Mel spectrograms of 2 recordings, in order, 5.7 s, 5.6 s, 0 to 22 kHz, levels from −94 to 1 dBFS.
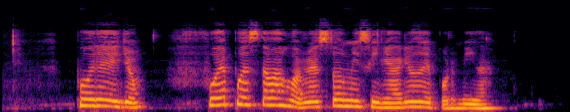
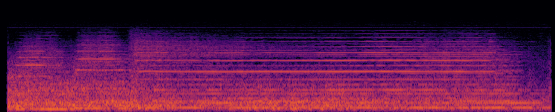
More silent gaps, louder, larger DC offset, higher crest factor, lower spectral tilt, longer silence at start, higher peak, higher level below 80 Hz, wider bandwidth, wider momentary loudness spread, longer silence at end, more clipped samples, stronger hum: neither; first, -17 LUFS vs -33 LUFS; neither; about the same, 14 dB vs 14 dB; second, -5 dB/octave vs -6.5 dB/octave; first, 0.75 s vs 0.05 s; first, -4 dBFS vs -20 dBFS; about the same, -58 dBFS vs -60 dBFS; about the same, 9.6 kHz vs 9.2 kHz; first, 6 LU vs 3 LU; first, 0.7 s vs 0.05 s; neither; neither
